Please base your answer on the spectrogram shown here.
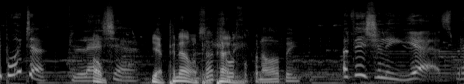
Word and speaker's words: Penelope: pleasure yeah Penelope for Penelope officially yes but I never can be bothered with all four syllables of it Penelope sounds a little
